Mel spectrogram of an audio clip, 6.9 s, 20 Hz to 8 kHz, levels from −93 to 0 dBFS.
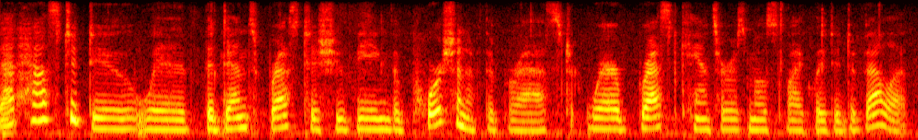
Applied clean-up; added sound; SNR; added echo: none; none; none; none.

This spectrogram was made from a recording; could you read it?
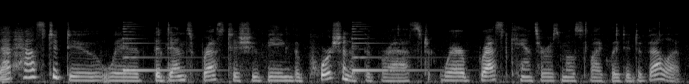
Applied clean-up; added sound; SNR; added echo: none; Bowed string instrument; 8 dB; none.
